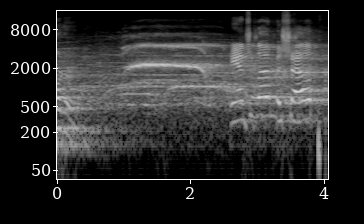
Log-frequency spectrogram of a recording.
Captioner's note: crowd cheering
